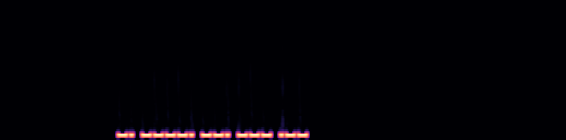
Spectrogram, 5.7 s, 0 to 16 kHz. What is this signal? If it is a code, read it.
Morse code, heard as a keyed tone, about 40 wpm, 700 Hz. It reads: N9GOW
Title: USA Call Signs - 5 Characters - Repeated 2x - 40wpm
